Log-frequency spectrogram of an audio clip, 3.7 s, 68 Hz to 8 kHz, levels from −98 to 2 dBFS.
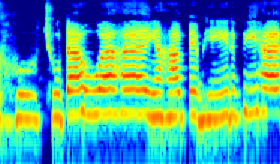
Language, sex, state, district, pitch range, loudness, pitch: Hindi, female, Bihar, Sitamarhi, 260-295 Hz, -18 LUFS, 285 Hz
